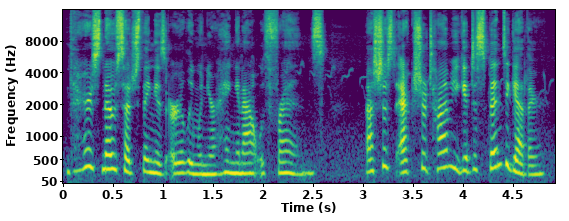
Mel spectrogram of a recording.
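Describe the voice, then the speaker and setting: A woman's voice: fairly high pitch, animated, a little fast, slight background noise, natural voice. A woman reading the lines of a cheerful, sociable young woman in a story game. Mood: eager.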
